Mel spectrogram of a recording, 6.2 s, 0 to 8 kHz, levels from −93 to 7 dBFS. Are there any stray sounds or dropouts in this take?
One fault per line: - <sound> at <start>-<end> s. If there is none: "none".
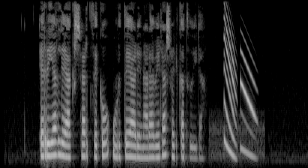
- chirp at 4.5-5.2 s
